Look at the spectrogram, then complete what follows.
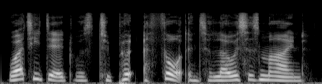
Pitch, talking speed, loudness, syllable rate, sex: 195 Hz, 205 wpm, -19 LUFS, 4.2 syllables/s, female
